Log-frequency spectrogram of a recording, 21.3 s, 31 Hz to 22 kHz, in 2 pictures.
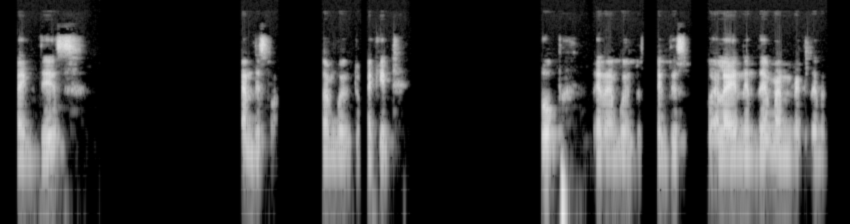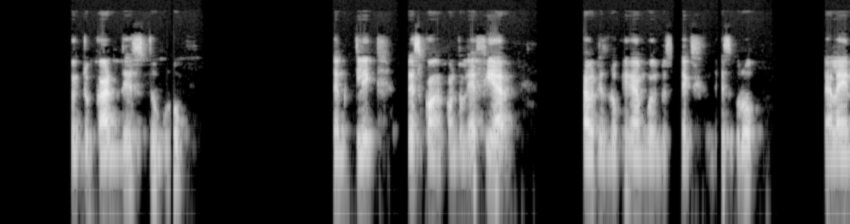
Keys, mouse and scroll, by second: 0.2-1.9 alt+drag, 3.1 shift+click, 5.9 ctrl+g, 6.7 click, 7.7 shift+click, 9.0 click, 10.0 ctrl+g, 10.8 shift+click, 11.9 ctrl+x, 12.9 click, 14.7 ctrl+f, 18.5 shift+click.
